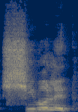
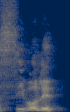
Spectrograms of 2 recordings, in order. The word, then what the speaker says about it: Shibolet: Ellos no podían pronunciar Shibolet, ellos decían Sibolet, no les salía.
